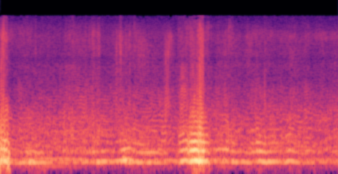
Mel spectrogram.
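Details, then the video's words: Honey bees buzzing inside their hive: a dense, steady low hum with stacked overtones, swelling into a louder burst near the two-second mark, as individual bees pass close. "bees therapy hive natural buzzing sound"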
